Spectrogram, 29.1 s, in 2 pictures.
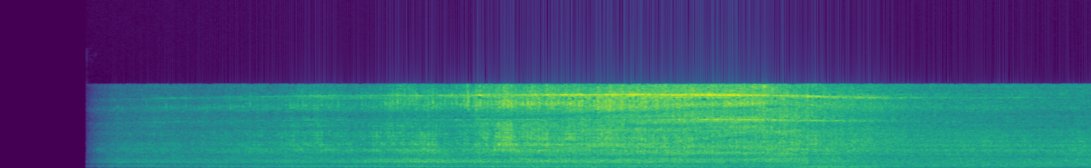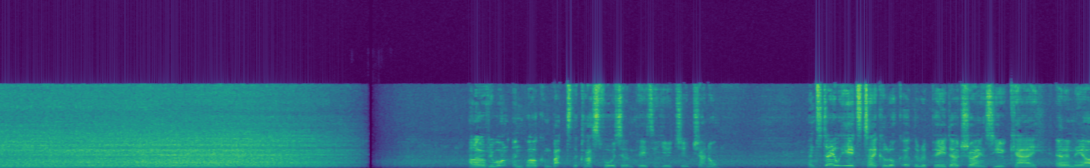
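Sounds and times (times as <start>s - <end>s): locomotive approaching: 1.2s - 19.4s.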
